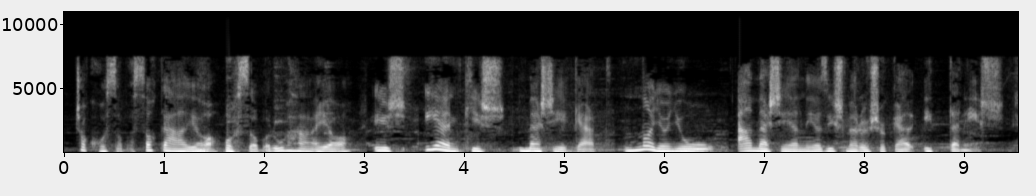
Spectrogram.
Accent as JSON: {"language": "Hungarian", "town": "Cleveland", "region": "Ohio", "country": "United States", "tie": "born or raised there", "said": "itt nőttem fel, itt tanultam magyarul, itt tanultam táncolni, csárdás. Itt vannak a szüleimek"}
